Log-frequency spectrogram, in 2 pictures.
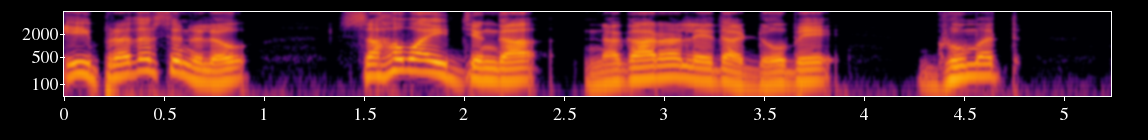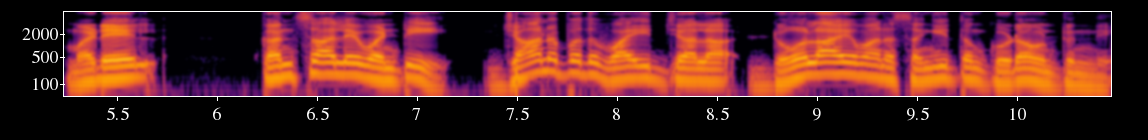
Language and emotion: Telugu, neutral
